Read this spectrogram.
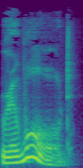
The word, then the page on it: reward: British English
